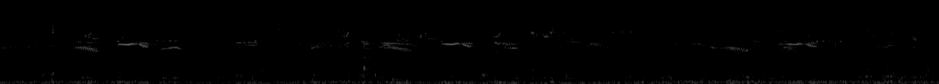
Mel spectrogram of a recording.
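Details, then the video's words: Several birds sing at the edge of the Bueno River, Los Ríos Region, on a 2020 summer morning: overlapping short chirps and whistled notes, scattered irregularly throughout, with a steady low ambient hum beneath. "Sonido de las aves a orilla del Rio Bueno"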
